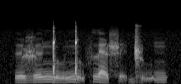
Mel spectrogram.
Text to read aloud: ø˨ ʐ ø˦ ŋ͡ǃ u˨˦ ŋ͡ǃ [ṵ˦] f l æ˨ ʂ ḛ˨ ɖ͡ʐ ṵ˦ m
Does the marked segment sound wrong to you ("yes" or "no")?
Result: no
